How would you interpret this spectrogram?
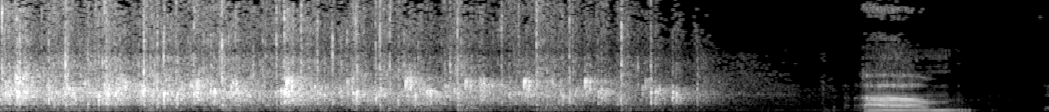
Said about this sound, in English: Guys, why don't you give him a round of applause?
